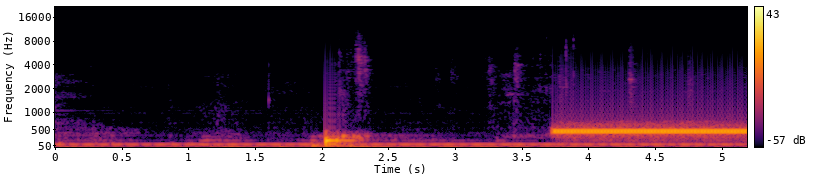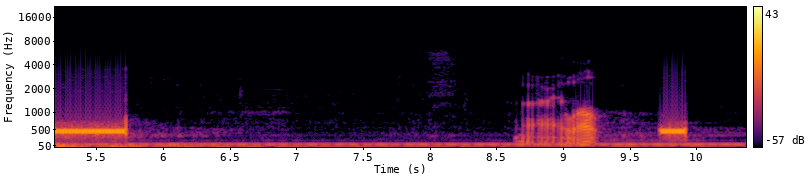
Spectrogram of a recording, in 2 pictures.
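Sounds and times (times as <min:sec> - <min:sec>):
telephone dial tone: 0:03.7 - 0:05.8, 0:09.8 - 0:10.0.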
